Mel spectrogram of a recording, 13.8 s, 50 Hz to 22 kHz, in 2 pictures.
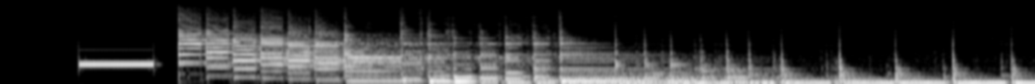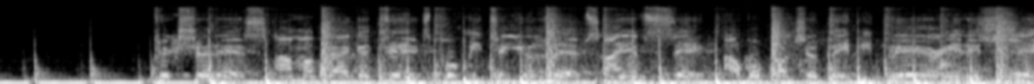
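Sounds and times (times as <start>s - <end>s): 
voicemail beep: 0.6s - 1.1s
music with bright layered plucked notes and a pulsing beat: 1.2s - 13.7s
speech: 8.0s - 13.7s.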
